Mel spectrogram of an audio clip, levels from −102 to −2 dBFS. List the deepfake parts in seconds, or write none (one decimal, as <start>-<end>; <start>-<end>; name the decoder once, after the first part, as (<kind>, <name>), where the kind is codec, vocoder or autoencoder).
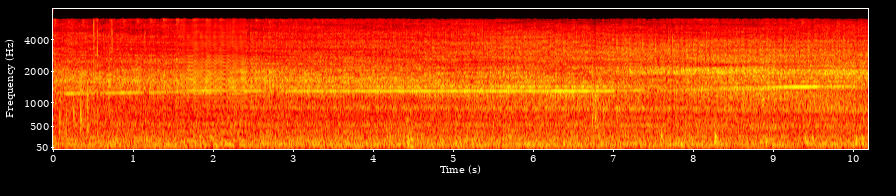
1.6-2.4 (vocoder, Vocos)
